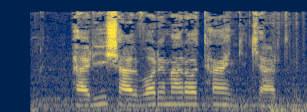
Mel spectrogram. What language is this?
Persian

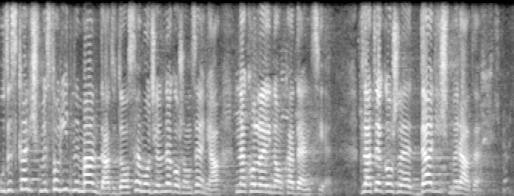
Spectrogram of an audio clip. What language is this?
Polish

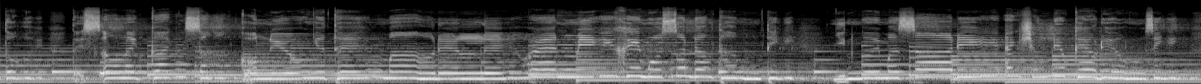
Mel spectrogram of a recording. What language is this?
Vietnamese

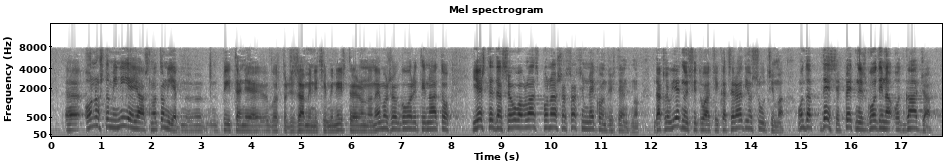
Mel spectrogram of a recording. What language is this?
Croatian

